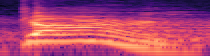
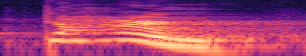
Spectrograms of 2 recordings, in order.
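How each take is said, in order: First: Darn said with a laugh; laughing curse. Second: Mock annoyed curse. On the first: Retold or imitated. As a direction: say "darn" while laughing at yourself. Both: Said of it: "I said again".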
